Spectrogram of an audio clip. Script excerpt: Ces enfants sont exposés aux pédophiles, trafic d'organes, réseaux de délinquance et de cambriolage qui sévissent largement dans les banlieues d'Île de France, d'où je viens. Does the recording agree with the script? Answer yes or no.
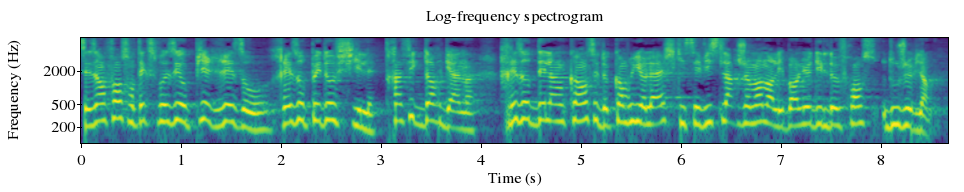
no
